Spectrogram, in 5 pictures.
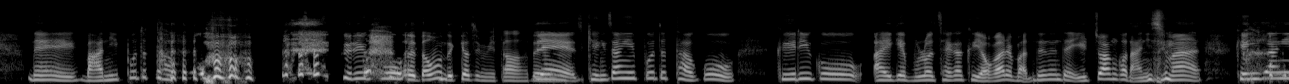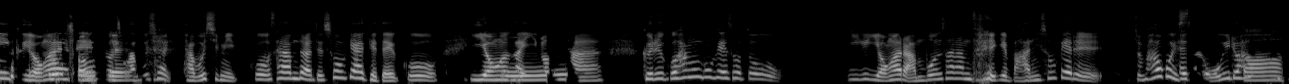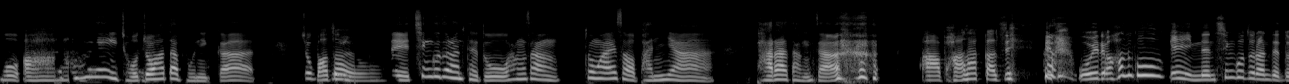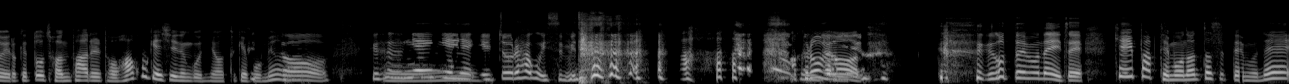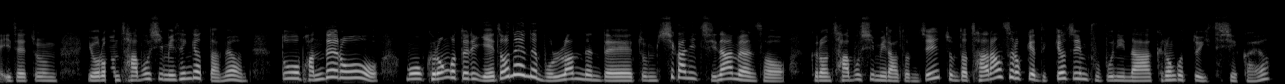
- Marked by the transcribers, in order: laugh; other background noise; laughing while speaking: "아니지만"; laugh; laughing while speaking: "그렇죠"; laughing while speaking: "사람들에게"; laugh; laugh; laughing while speaking: "그"
- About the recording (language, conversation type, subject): Korean, podcast, 문화적 자부심을 느꼈던 순간을 말해줄래요?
